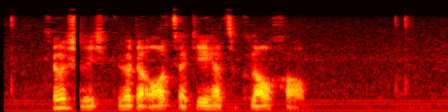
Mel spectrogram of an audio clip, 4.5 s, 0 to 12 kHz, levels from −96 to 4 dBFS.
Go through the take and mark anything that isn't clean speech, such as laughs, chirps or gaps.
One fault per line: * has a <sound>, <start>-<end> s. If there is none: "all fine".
* has a dropout, 0.8-0.8 s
